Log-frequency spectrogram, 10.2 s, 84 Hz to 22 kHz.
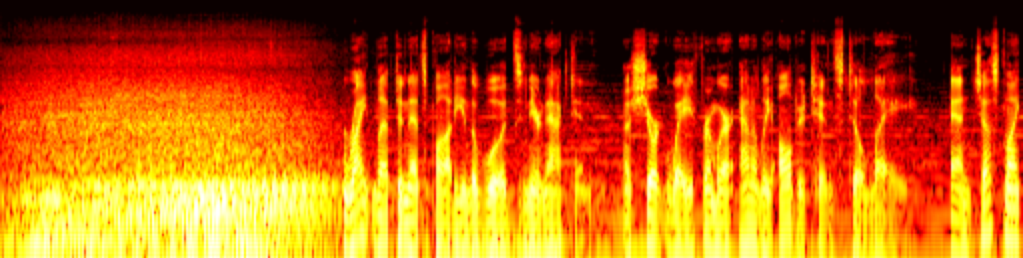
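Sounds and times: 
broad rumble of road noise: 0:00.0 - 0:04.4
car engine humming while driving: 0:00.0 - 0:04.4
speech: 0:03.5 - 0:10.2.

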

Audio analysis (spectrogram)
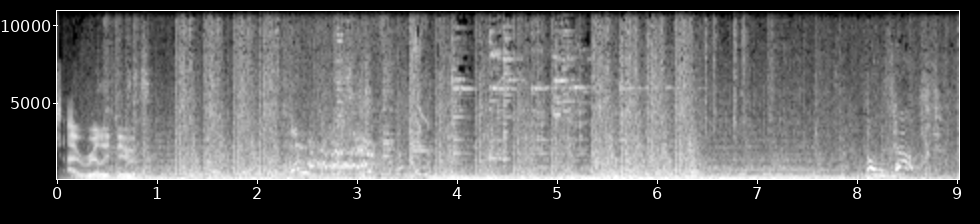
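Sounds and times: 
speech: 0:00.0 - 0:01.1
car engine roaring during a chase: 0:00.0 - 0:09.0
car tires screeching: 0:00.3 - 0:09.0
rapid bursts of gunfire during a car chase: 0:00.8 - 0:02.6, 0:03.3 - 0:06.6.

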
